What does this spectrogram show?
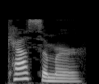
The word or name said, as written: kasimir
